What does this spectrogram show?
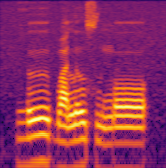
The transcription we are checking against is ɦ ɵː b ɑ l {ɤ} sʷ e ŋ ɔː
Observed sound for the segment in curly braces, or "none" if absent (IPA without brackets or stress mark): ɤ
